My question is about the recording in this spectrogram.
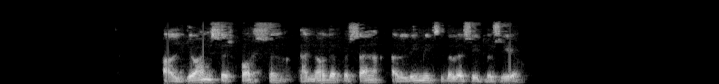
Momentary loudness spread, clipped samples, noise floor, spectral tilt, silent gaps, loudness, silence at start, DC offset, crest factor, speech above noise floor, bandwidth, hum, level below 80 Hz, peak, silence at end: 7 LU; under 0.1%; -84 dBFS; -4.5 dB/octave; none; -17 LUFS; 1.65 s; under 0.1%; 18 dB; 67 dB; 7.8 kHz; none; -52 dBFS; 0 dBFS; 2 s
